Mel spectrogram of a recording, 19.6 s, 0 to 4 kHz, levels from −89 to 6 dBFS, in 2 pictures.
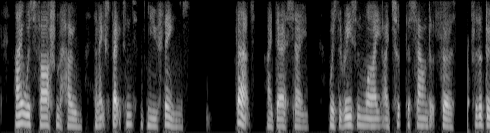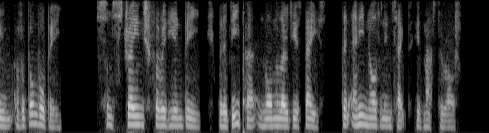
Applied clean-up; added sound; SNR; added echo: neural mask model Resemble Enhance denoiser.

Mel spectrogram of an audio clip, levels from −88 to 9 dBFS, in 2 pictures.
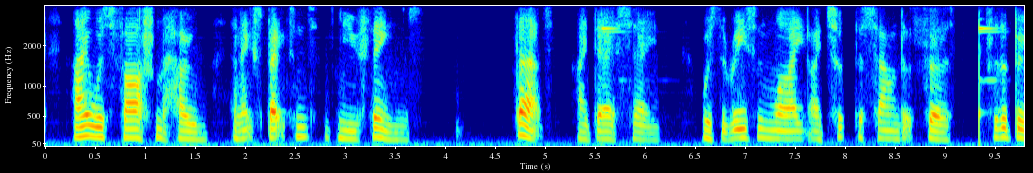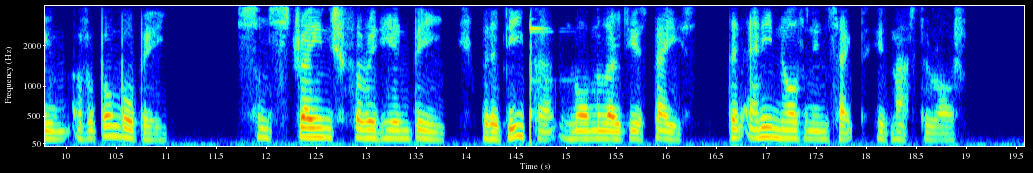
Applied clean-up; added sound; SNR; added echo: neural diffusion model UNIVERSE++.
